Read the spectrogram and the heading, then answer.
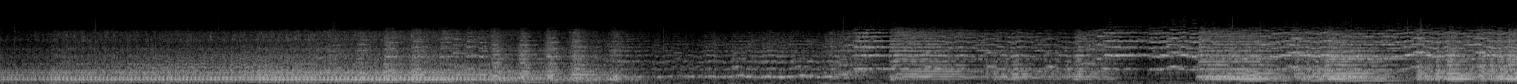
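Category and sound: vehicle, car engine accelerating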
